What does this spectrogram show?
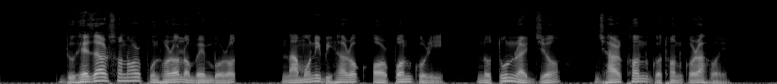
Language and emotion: Assamese, neutral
